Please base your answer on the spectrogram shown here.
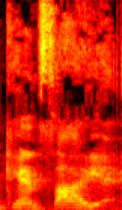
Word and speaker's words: Kansiyé: Get you some cans with the accent on the E like Beyonce.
